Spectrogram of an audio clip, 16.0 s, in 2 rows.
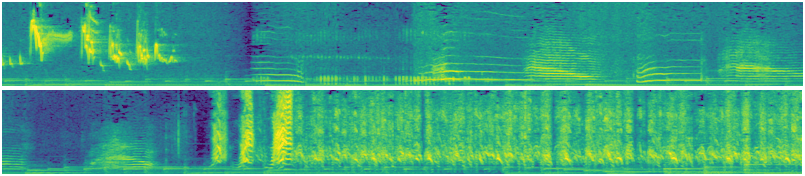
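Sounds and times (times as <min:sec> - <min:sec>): soft background music: 0:00.0 - 0:16.0
cat meowing: 0:02.5 - 0:03.2, 0:04.1 - 0:11.0.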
